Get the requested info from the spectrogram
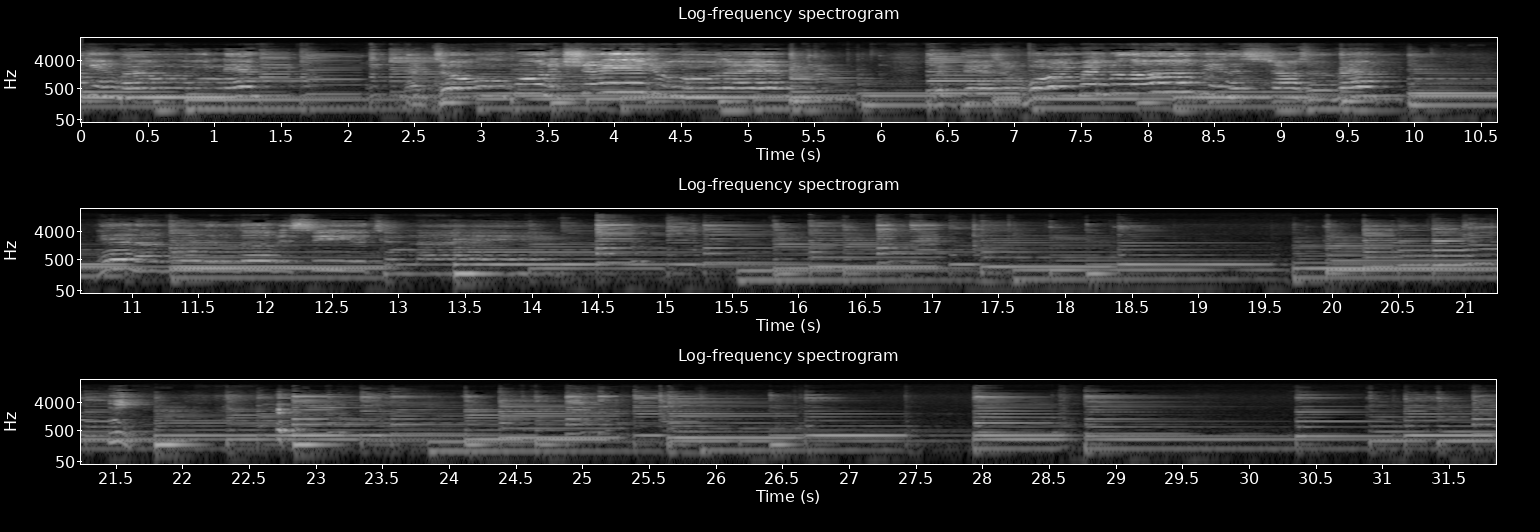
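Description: Taylor acoustic guitar with a capo, strummed and picked, with a man singing over it for roughly the first half; after that the guitar plays on alone.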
